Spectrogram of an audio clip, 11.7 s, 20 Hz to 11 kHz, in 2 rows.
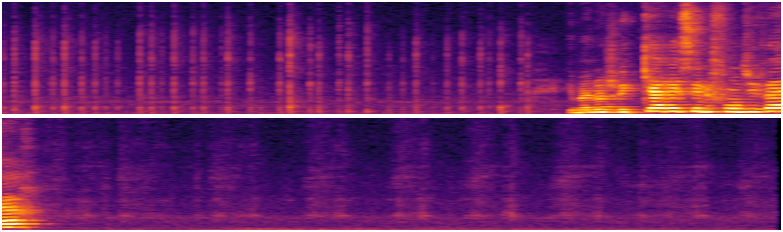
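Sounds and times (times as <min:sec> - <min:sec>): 
fingernails tapping softly on a hard surface: 0:00.0 - 0:04.0
speech: 0:04.3 - 0:06.2.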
